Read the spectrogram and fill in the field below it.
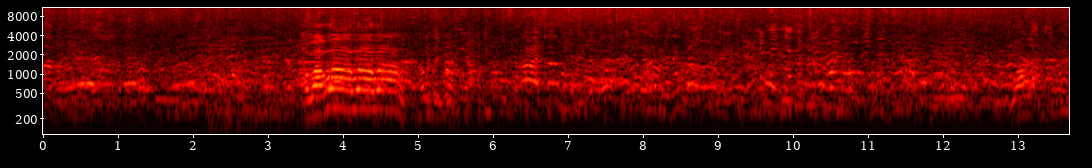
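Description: A crowd of people chatters and shouts nearby.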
